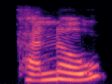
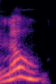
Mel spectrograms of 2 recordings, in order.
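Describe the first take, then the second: First: The word begins with an audible k sound. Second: The word begins with an n sound, k silent. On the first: "Se escribe cano" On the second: "pero se pronuncia no"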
